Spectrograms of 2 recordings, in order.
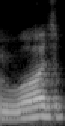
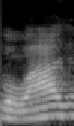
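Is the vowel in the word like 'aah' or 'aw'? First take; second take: aw; aah. First: The vowel is a rounded 'aw' sound. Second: The vowel is an open 'aah' sound. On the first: The speaker calls it right. "बल्कि वॉज पढ़ते हैं" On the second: The speaker calls it wrong. "इसको हम लोग वाज नहीं पढ़ते हैं"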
